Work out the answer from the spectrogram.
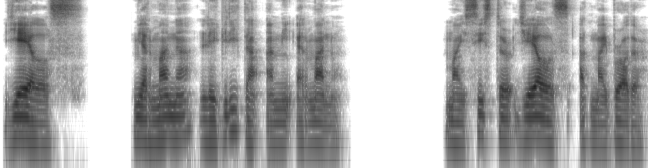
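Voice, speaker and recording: A man teaching a podcast Spanish lesson, speaking slowly and clearly, repeating words for learners and encouraging them. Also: a bass voice, steady tone.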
